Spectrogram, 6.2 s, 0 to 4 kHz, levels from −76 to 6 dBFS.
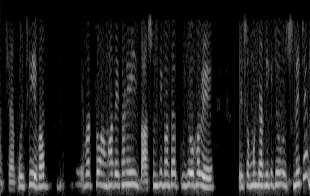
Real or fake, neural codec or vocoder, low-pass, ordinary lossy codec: fake; vocoder, 22.05 kHz, 80 mel bands, Vocos; 3.6 kHz; none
